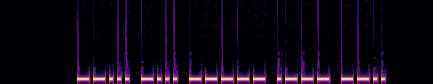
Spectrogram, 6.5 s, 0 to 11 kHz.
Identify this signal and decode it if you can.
Morse code, heard as a keyed tone, about 20 wpm, 700 Hz. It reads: 7B0JZ
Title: Code Groups - 5 Letter:Numbers - 20wpm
